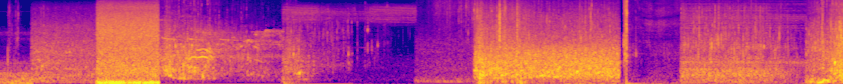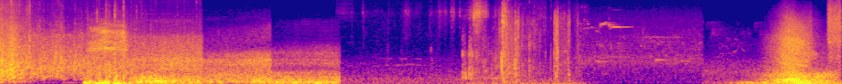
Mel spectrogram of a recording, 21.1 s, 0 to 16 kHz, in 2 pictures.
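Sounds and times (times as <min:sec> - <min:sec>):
creek water splashing over rocks: 0:02.0 - 0:04.8, 0:05.8 - 0:07.8, 0:08.4 - 0:12.3.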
